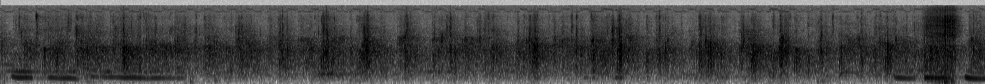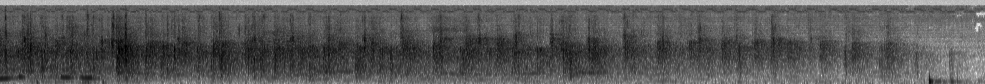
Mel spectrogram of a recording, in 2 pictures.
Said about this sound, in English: One more time, can we applaud the Lord for his goodness?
